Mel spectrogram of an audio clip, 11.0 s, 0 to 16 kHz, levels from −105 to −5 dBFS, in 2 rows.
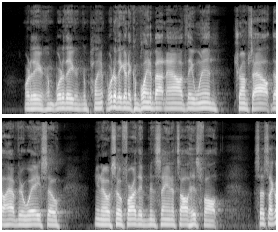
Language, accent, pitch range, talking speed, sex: English, American, 100-125 Hz, 220 wpm, male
